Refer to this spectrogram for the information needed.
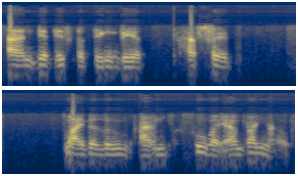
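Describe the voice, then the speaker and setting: A man's voice: on the low side, little pitch movement, husky, no echo. Cambodian-accented man on a phone line. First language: Khmer. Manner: earnest, halting with restarts and non-native grammar. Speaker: author, guest. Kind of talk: interview answer. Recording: phone-line dry sound.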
